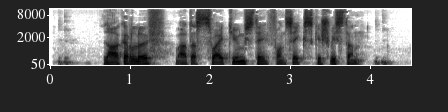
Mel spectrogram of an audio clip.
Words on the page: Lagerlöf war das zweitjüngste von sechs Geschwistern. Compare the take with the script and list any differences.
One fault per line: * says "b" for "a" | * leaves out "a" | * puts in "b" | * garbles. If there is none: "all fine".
all fine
